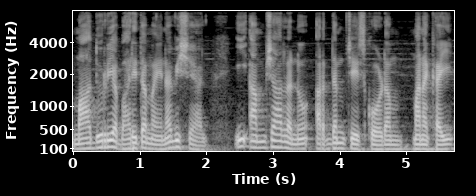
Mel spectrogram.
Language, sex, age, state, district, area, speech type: Telugu, male, 18-30, Andhra Pradesh, Palnadu, rural, spontaneous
